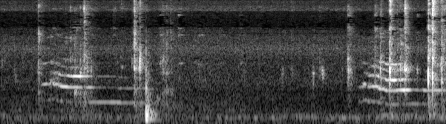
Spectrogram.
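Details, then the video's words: Cat at breakfast giving a short falling mew, then a loud crunch, followed by quieter chewing clicks and another brief mew with a crunching burst near the end. "breakfast time food cracking sound video for fun YouTube cat entertainment"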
